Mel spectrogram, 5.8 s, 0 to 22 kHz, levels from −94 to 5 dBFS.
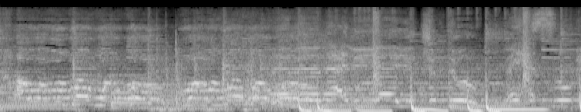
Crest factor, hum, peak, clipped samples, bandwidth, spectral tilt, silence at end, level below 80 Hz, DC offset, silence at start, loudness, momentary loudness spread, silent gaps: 12 dB; none; 0 dBFS; under 0.1%; 16.5 kHz; -5 dB/octave; 0 s; -20 dBFS; under 0.1%; 0 s; -13 LUFS; 4 LU; none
